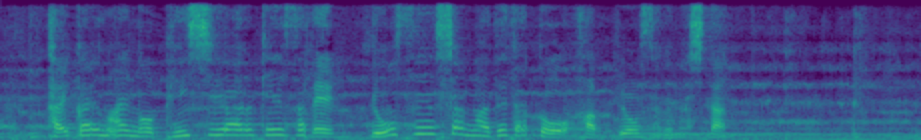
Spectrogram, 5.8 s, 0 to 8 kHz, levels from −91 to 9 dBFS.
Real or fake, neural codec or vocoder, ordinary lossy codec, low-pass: fake; codec, 16 kHz, 4 kbps, FunCodec, trained on LibriTTS, 50 frames a second; none; none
